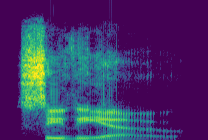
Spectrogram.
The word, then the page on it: CVO: British English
